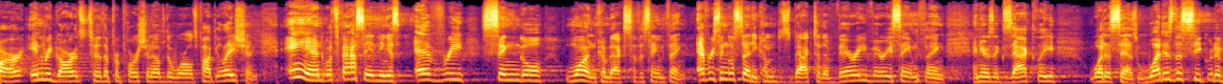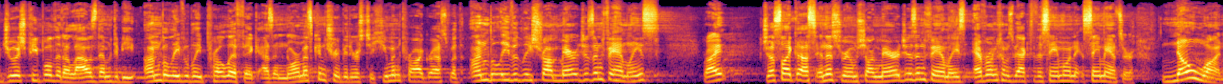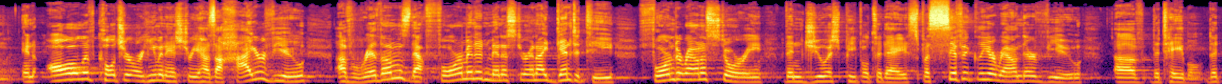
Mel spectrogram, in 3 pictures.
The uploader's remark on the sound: conference talks from NewSpring Church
